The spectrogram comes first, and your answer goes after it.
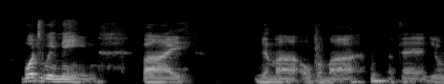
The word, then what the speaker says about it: Myanmar: So the first is Myanmar, pronounced Myanmar.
